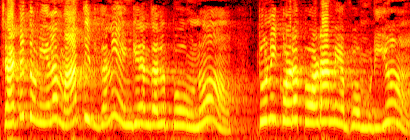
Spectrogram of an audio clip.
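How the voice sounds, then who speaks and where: Woman playing a brisk young mother. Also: sits high, sing-song, bright, forceful tone, big-room sound, heavily acted. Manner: scolding, bustling, teasing a crying child. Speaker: daughter-in-law in a family drama. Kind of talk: family drama acting.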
